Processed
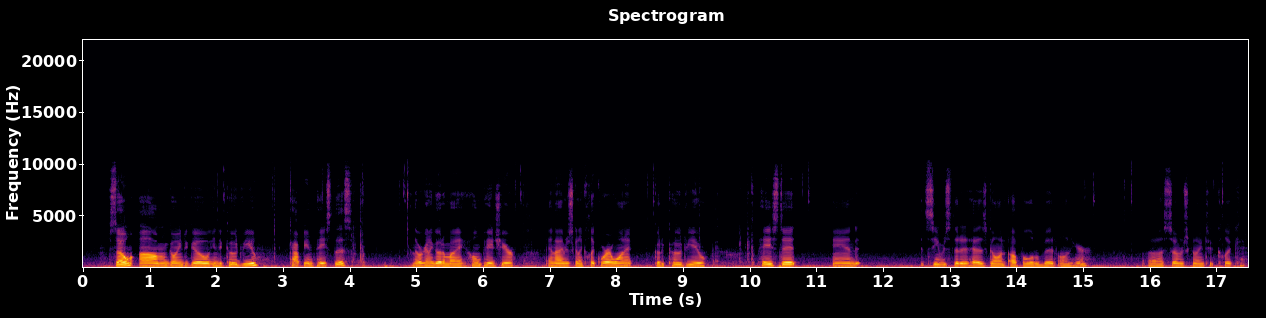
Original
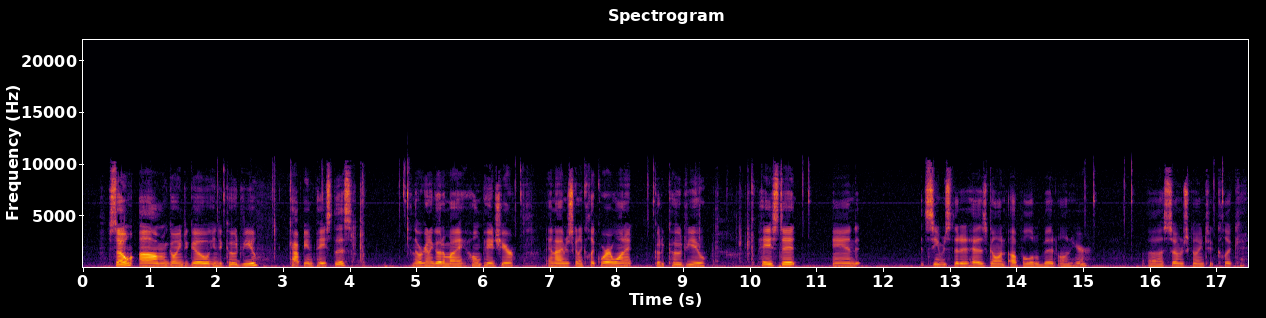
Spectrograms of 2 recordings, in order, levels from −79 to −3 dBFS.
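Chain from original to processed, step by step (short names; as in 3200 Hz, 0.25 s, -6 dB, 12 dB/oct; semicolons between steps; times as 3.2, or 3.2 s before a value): EQ curve 470 Hz 0 dB, 1000 Hz -7 dB, 1900 Hz -17 dB, 3100 Hz -29 dB, 9800 Hz -25 dB; gain +7 dB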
